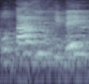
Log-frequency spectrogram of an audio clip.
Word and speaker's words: Octávio: é mais curto ó de Octávio LC se escreve meu nome é Otávia tá o cezinho ali é frescura latim Eh meu nome Otávio Ribeiro de se tu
